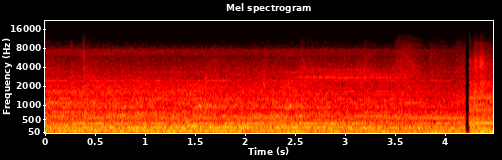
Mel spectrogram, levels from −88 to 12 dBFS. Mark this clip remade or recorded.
recorded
